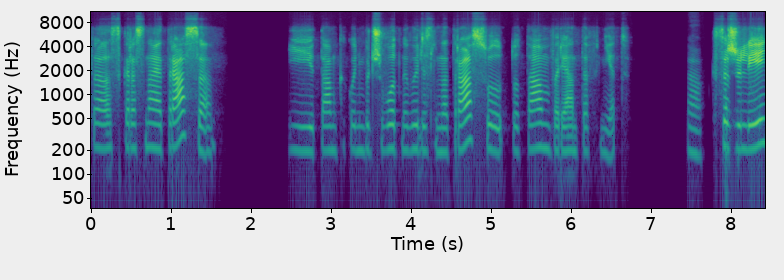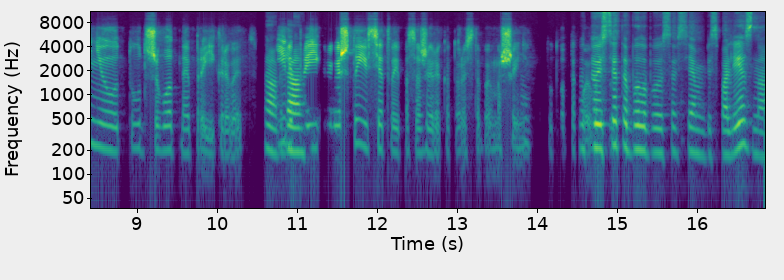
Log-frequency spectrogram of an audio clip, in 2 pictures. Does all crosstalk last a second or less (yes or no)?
yes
